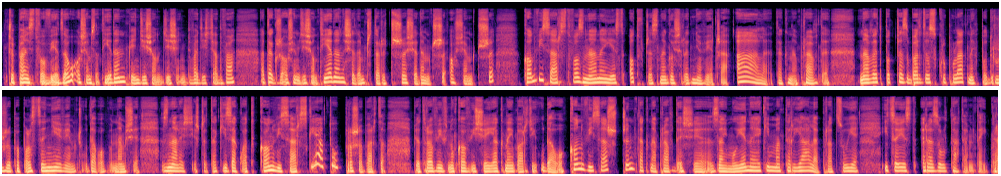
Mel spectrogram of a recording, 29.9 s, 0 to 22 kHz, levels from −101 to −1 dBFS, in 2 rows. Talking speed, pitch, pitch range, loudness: 130 wpm, 155 Hz, 140-175 Hz, -13 LUFS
